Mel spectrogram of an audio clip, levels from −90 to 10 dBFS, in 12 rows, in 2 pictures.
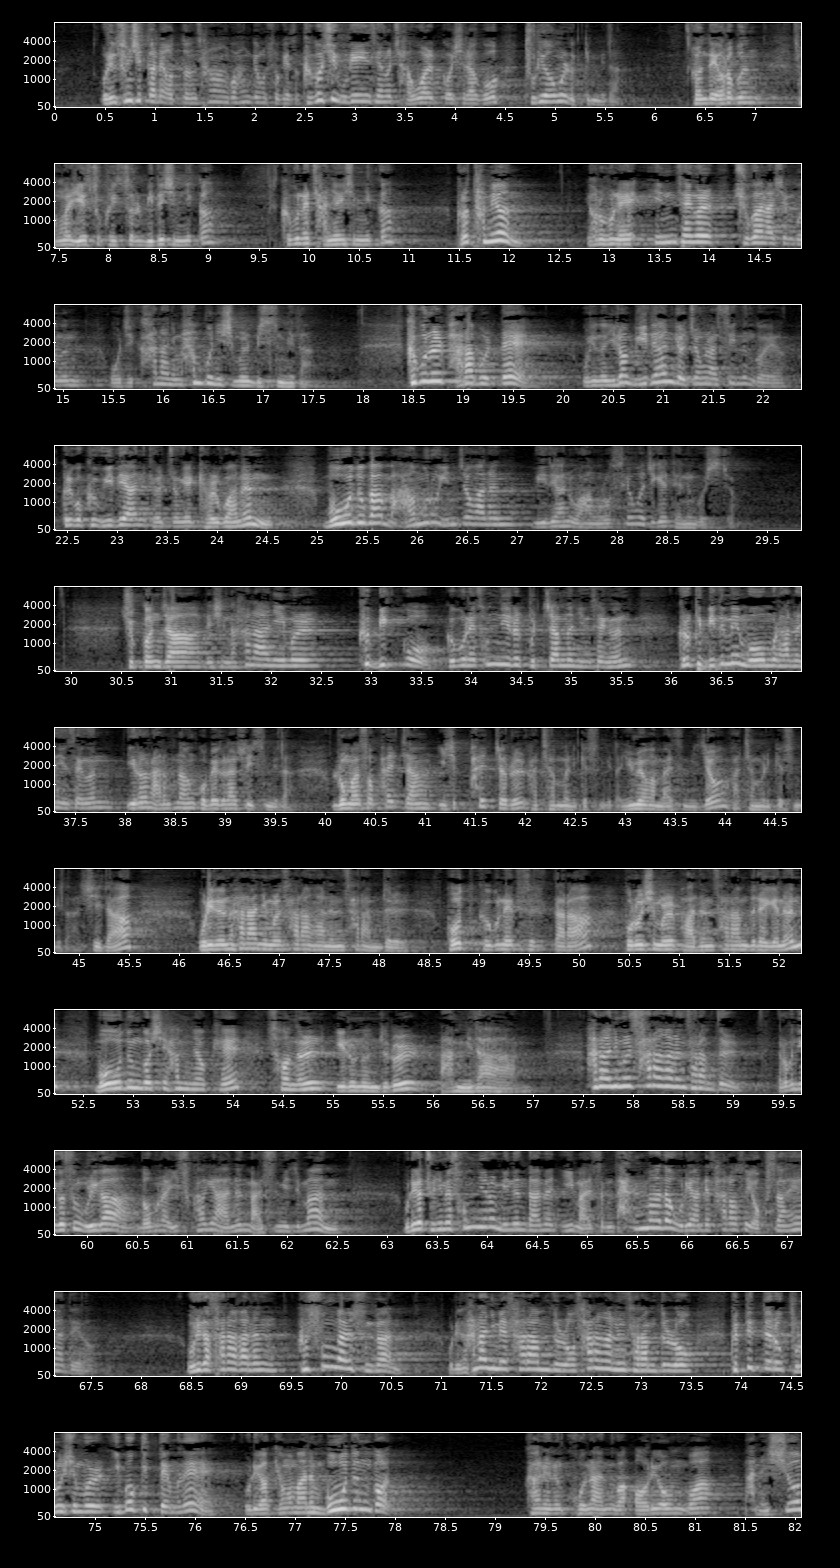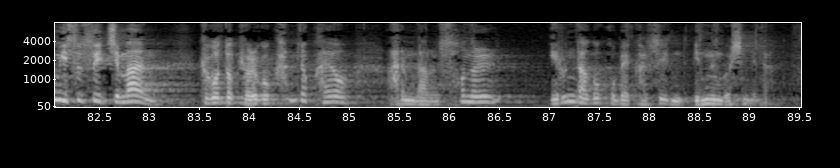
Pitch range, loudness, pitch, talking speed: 150-225 Hz, -18 LUFS, 185 Hz, 320 characters per minute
